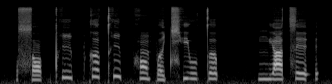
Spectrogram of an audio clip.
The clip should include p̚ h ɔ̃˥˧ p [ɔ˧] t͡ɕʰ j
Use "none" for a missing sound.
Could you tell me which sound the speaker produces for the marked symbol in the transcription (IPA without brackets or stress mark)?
ə˧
